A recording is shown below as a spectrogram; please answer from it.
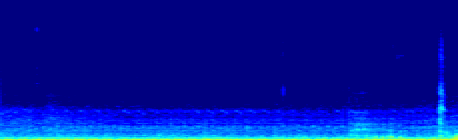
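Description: Motorcycles of a group of arriving bikers rumble steadily and loudly throughout, a continuous close engine drone with some clattering near the end.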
